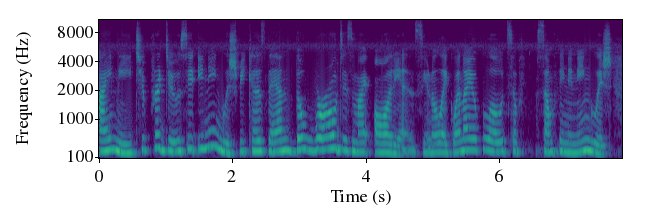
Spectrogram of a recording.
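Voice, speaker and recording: Her pitch high, a woman keeps a moderate pace with hardly any pauses. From Brazil. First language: Portuguese. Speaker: book youtuber and English teacher. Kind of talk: casual book review monologue. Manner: informal with frequent fillers.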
